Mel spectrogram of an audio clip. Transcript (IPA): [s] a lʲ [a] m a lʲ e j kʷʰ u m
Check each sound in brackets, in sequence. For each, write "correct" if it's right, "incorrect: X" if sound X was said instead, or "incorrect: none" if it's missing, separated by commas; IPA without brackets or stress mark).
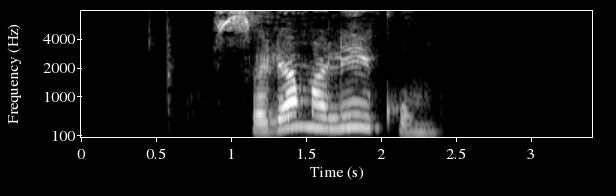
correct, correct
